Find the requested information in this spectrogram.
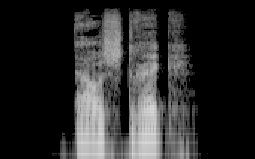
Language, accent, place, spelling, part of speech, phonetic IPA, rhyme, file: German, Germany, Berlin, erstreck, verb, [ɛɐ̯ˈʃtʁɛk], -ɛk, De-erstreck.ogg
- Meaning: 1. singular imperative of erstrecken 2. first-person singular present of erstrecken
